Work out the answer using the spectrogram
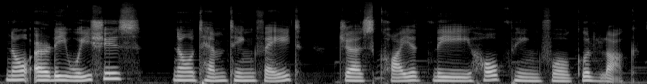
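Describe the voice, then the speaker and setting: On a casual solo podcast, a Taiwanese woman host speaks in a low, warm, smooth voice. She tells her stories at a slow, measured pace, adding touches of light humor, and the recording has no room sound.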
